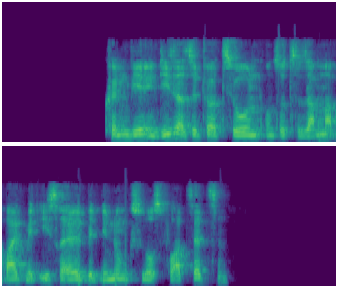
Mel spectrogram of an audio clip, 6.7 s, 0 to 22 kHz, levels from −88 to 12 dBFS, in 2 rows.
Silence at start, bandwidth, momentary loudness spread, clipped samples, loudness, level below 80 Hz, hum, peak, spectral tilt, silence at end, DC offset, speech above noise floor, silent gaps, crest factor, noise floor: 1.05 s; 7.6 kHz; 6 LU; under 0.1%; -17 LUFS; -62 dBFS; none; -2 dBFS; -3 dB/octave; 1.1 s; under 0.1%; 67 dB; none; 18 dB; -84 dBFS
